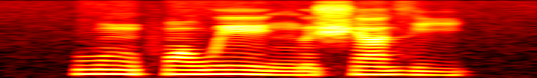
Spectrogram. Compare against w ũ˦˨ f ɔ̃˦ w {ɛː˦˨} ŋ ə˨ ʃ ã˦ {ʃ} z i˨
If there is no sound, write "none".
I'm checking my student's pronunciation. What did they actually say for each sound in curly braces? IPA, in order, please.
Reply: eː˦˨, none

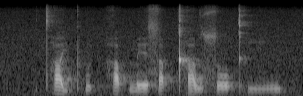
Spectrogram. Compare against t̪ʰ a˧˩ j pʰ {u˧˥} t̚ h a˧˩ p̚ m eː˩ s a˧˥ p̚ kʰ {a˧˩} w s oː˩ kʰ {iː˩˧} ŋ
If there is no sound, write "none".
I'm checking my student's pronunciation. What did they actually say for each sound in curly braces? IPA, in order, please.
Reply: u˧˩, a˧˩, iː˩˧

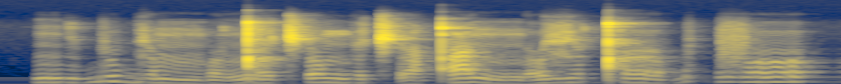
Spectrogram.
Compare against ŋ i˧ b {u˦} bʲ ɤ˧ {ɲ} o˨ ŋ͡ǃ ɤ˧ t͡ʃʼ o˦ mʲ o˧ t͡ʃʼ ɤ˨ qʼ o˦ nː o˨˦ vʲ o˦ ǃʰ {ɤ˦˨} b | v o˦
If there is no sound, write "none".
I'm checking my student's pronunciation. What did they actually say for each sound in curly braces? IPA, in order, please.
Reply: u˦, mː, ɤ˦˨

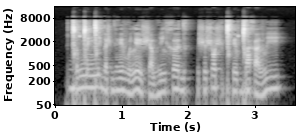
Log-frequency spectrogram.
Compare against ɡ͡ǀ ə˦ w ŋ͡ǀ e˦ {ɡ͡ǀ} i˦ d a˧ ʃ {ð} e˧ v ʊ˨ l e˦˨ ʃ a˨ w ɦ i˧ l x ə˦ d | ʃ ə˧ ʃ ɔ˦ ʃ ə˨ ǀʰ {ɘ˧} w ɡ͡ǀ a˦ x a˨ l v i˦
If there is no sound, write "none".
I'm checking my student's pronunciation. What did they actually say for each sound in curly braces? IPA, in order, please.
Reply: ŋ͡ǀ, dʱ, e˧

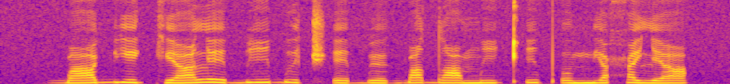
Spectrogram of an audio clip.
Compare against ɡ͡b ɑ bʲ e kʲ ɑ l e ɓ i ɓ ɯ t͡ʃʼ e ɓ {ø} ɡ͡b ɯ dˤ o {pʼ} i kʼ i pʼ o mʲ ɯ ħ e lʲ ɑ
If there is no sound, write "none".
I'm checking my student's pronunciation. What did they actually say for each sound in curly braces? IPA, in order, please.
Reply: ø, m

